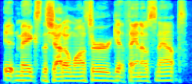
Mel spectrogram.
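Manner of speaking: ordinary talk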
